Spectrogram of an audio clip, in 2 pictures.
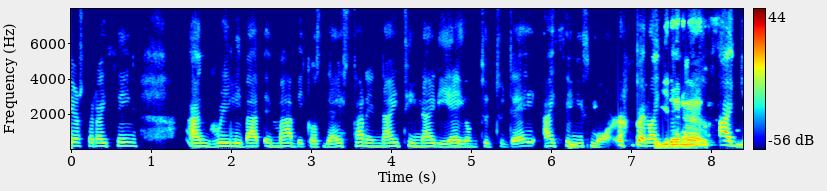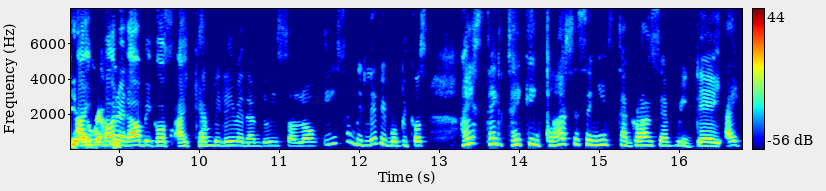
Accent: Cuba; English is a second language; moved away as an adult; I'm from Cuba.

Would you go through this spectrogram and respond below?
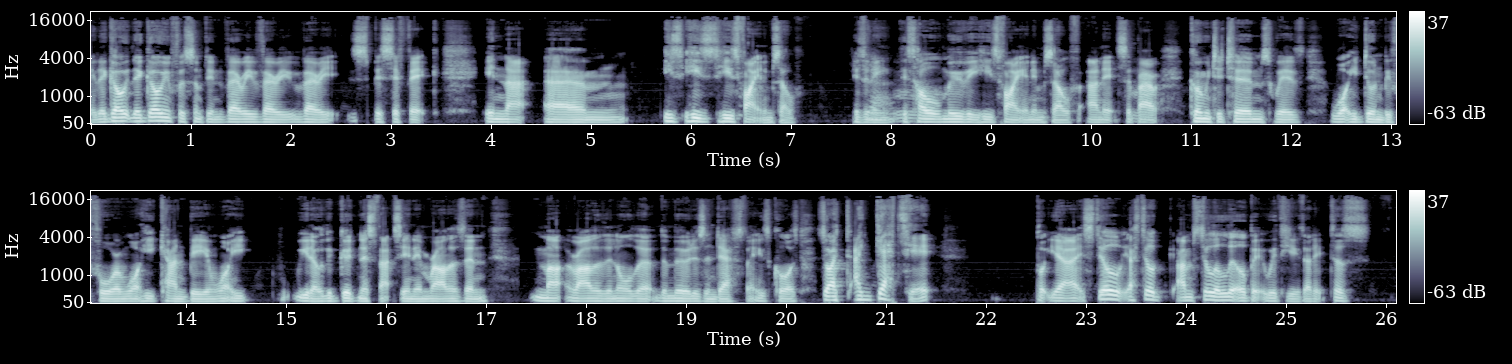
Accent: United Kingdom; And as a British man, I always smile when Richard E. Grant is in anything.

